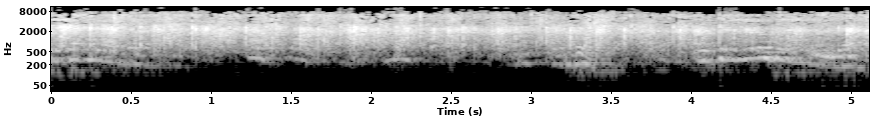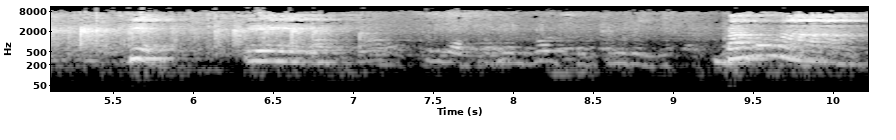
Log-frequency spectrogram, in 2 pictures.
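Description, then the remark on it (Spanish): An audience applauds the sound and projection team in a dense, steady wash of clapping that fades after several seconds, with voices speaking over and after it. “Vamos a darle un aplauso a los de la proyección de sonido.”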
